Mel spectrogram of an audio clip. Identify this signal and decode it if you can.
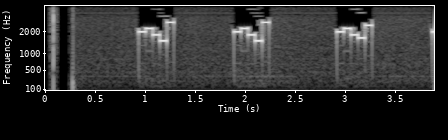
Five-tone selective call (ZVEI), heard as quick runs of five tones, tones of about 80 ms. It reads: 89755 89755 89760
